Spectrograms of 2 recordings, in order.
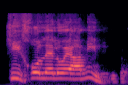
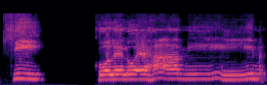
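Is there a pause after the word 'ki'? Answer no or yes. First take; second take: no; yes. First: It runs on with no pause after ki. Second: There is a pause after ki. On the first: The speaker calls it wrong. "you're not going to make a pause" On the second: The speaker calls it right. "Because there's a pasek. So you have to do"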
